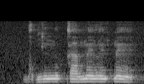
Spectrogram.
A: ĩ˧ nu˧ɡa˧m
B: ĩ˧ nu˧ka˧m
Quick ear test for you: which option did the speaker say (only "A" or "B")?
B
